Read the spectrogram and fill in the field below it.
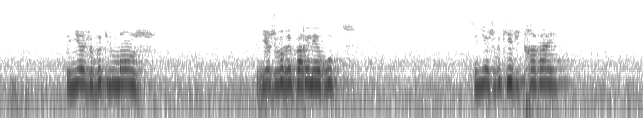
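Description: A woman speaks close up in short, emotional phrases with long pauses between them.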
